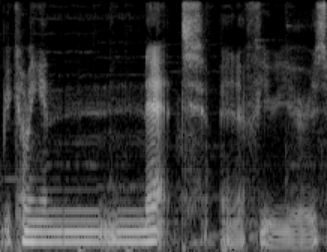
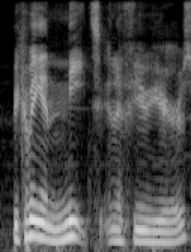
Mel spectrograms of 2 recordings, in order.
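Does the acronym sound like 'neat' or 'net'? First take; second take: net; neat. First: The acronym is said with a short vowel, like 'net'. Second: The acronym is said with a long vowel, like 'neat'. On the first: The speaker calls it wrong. "I don't think I said that right" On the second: The speaker calls it right. "I'm thinking it might be neat"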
